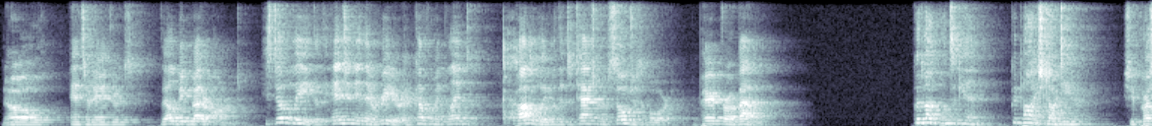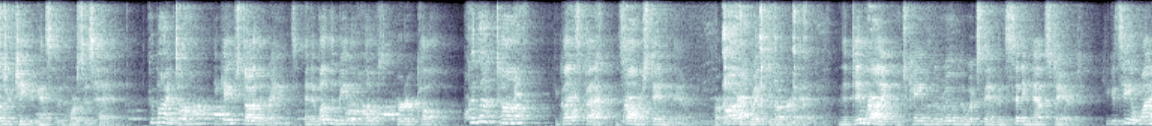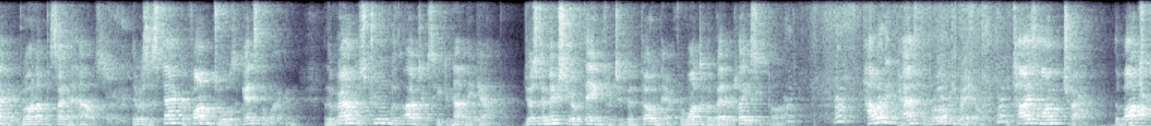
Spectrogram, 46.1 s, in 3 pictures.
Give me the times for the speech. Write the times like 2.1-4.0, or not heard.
0.0-10.2, 12.2-41.1, 42.2-46.0.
